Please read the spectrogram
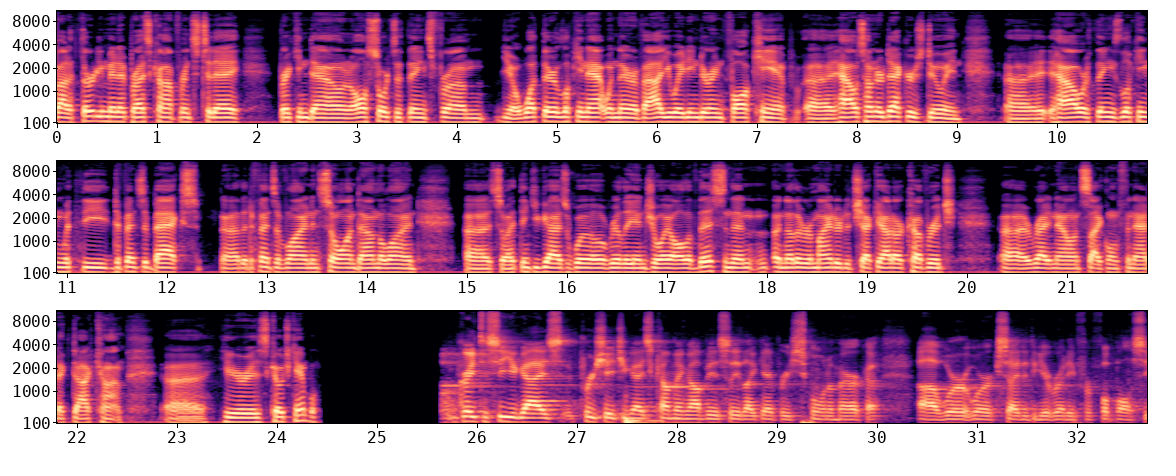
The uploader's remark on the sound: football media day press conference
